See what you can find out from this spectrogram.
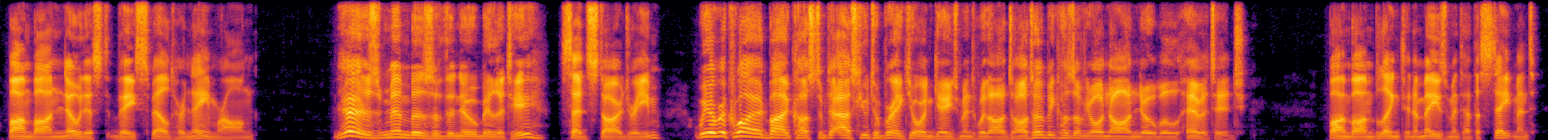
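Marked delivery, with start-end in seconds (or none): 3.4-5.5 formal noble voice. A narrator's reading. Noble decree. 6.9-12.5 formal noble voice. A narrator's reading. Noble decree.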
